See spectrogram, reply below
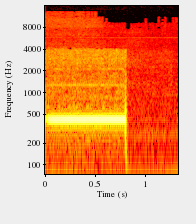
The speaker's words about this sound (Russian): Трубки не берут. Отключен телефон. Так, еще раз набираю.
